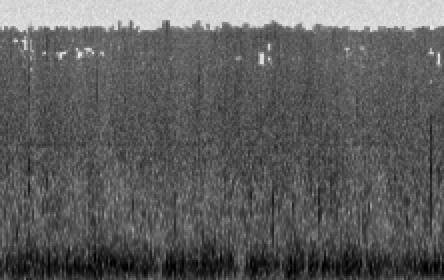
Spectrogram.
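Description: Light, gusty wind buffeting the microphone: an uneven low rumble that swells and dips.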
